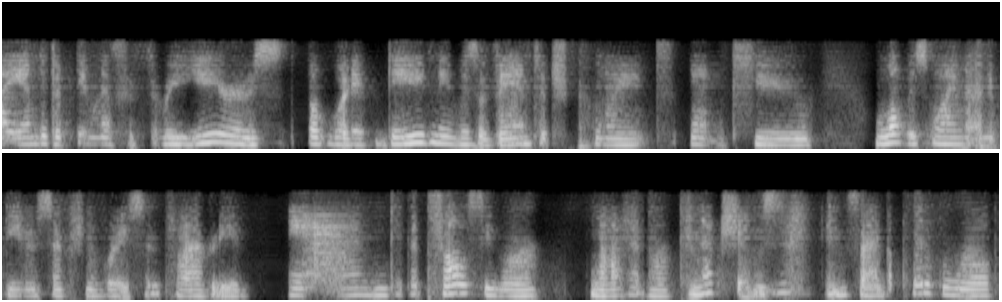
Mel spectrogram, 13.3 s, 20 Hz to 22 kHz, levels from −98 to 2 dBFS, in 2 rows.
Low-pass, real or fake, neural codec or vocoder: 7.2 kHz; fake; codec, 44.1 kHz, 0.9 kbps, DAC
